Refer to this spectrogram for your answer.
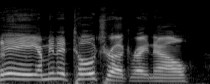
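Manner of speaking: put-on slight Canadian accent, very high and loud. Retelling a man's call from a tow truck: almost Canadian accent. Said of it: "almost said that in a Canadian accent".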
